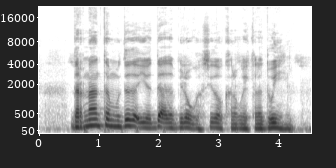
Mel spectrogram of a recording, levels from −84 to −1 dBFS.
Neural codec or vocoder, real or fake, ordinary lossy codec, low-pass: none; real; none; none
